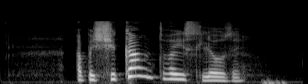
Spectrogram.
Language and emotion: Russian, positive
